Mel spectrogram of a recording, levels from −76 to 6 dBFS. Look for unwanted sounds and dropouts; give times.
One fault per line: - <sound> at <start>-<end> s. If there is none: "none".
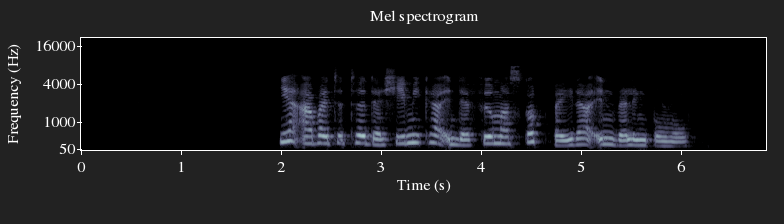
none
